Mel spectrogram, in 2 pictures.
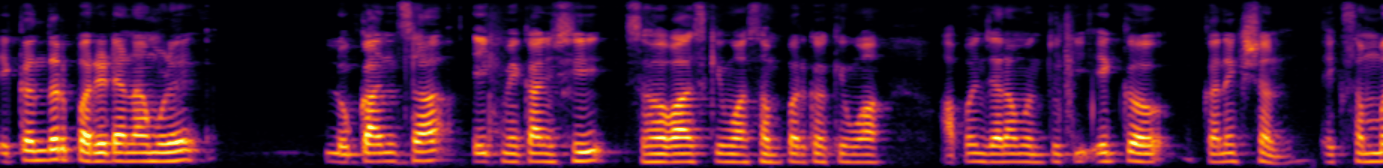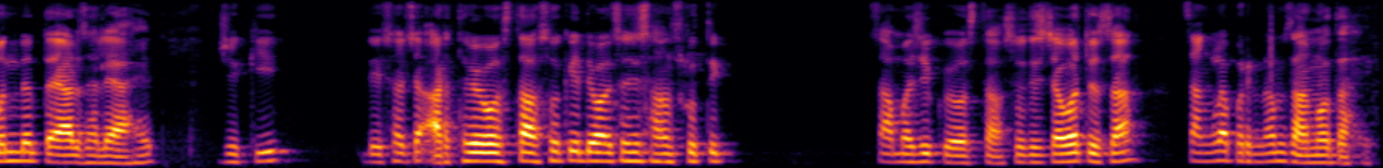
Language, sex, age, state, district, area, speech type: Marathi, male, 18-30, Maharashtra, Raigad, rural, spontaneous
